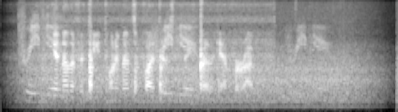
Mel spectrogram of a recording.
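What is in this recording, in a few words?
Pilot Prepare Cabin Arrival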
